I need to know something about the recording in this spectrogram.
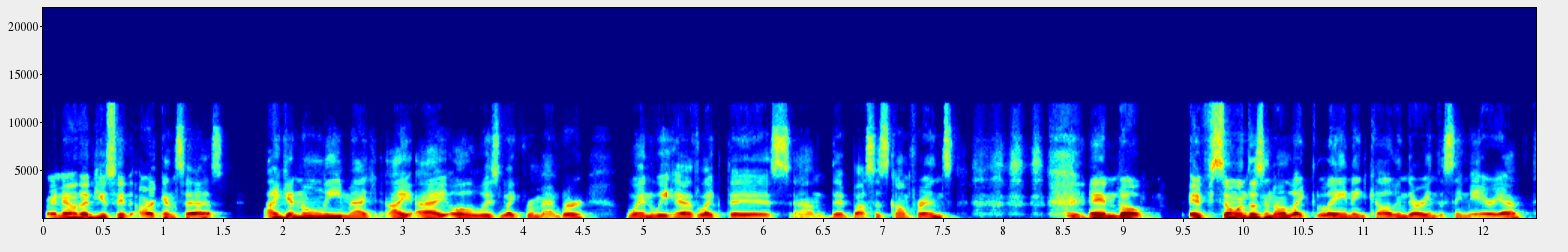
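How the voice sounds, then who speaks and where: A man's voice: mid-range voice, normal speed, warm tone. A man from Spain telling a funny story in a casual roundtable chat, laughing as he goes. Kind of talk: casual video call roundtable.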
